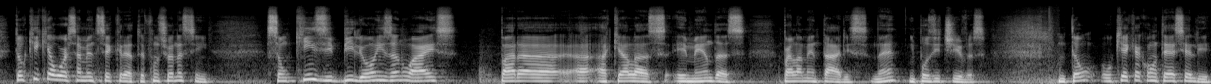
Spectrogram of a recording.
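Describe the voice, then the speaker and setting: Over noticeable background noise, a man talks at a fairly high pitch and a fairly slow pace. His loudness stays very even, with ordinary pitch variation. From Brazil, Paraná (Cascavel). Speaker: political commentator, former sales representative. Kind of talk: political talk show discussion. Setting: studio, live stream.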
